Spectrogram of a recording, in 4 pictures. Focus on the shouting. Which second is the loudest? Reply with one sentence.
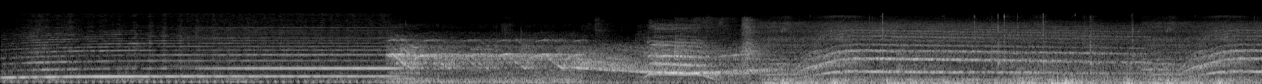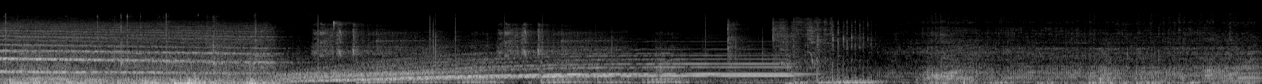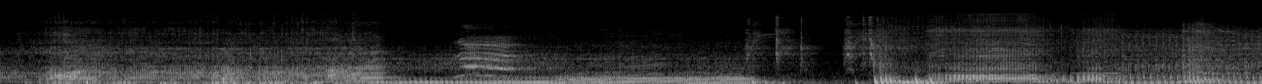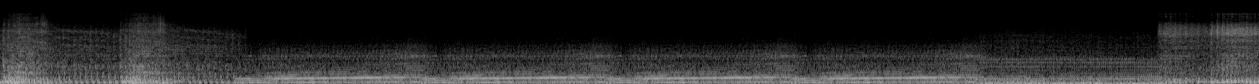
The loudest moment of the shouting is at 7 seconds.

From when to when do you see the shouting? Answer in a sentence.
You can hear the shouting from 6.4 to 7.2 s and from 29.8 to 30.4 s.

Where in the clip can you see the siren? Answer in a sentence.
You can hear the siren from 0.0 to 20.6 s.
